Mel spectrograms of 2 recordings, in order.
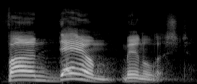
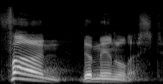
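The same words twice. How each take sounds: First: The stress is on the second syllable, dam. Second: The stress is on the first syllable, fun. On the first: Believers are people who condemn others. "some of them put the emphasis on damn" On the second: Believers are people who can't have fun. "sometimes they put the emphasis on the fun"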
